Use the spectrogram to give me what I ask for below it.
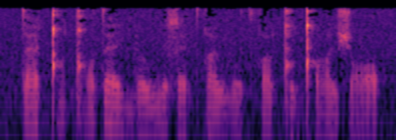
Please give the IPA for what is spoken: t æ ɡ͡ǃ ɒ ɡ͡ǃ ɒ t ɛː i̯ b ə u̯ n ɪ ɬ ɛ t q ɪː u̯ v ʊː t q ʊː ǃ ɪ ǃʼ ɑː i̯ ʃ ɒ

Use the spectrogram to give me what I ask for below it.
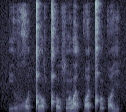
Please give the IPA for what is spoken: j ʉ v ʁʷ i ǃ ʉ lˠ ǃʰ ʉ lˠ sʷ ɛ̃ lˠ a lʲ qʷ e ǃʰ ũ qʷ i

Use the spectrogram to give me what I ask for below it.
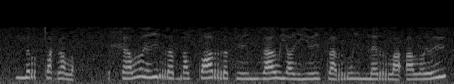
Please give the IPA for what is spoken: n ə r tˤ ɐ ɡ ə lˠ | x ɛ lˠ j i r ɐ b i lˠ tˤ a r ɐ t ʉ i̯ n z a u̯ j ɐ i̯ j ʉ i̯ t a r w i n ɛ r lˠ a ʔ a lˠ j ʉ

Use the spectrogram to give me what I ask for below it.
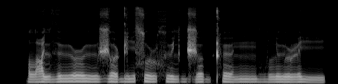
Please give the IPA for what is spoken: l ɑ lʲ ð ʉː ɹ ʉː ʒ ɵ ɖ i s u ɭ x ʉ lʲ d͡ʒ ɵ ɡ ʈʰ ø nː o̤ l ʉ ɭ i

